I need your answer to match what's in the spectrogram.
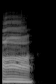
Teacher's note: जब आप इसे बोलते हैं आ, तो आपका पूरा मुख खुला होता है, तो यह क्या हो जाएगा, यह आपका विवृत हो जाएगा, यह समृत नहीं होगा।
